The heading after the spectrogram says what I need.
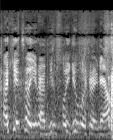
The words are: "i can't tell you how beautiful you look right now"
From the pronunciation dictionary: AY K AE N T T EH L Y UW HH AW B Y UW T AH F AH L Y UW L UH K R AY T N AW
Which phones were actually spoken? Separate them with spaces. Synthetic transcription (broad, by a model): AY K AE N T T EH L Y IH HH AW B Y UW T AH F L Y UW W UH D R AY T N AW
